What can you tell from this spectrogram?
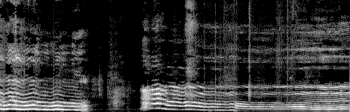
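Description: Huskies howling: one long wavering howl, a short break, then a longer howl that slowly falls in pitch, joined about halfway through by a second, lower steady howl.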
